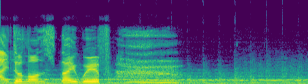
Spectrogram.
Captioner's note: gasping for air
